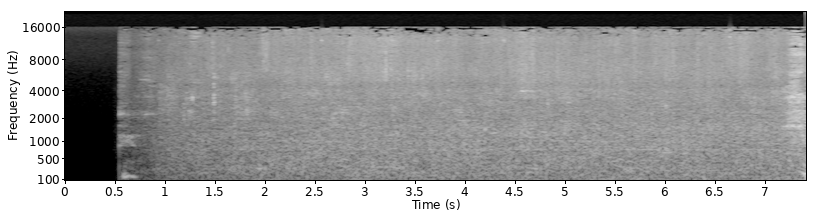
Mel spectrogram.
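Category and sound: nature, rain falling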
